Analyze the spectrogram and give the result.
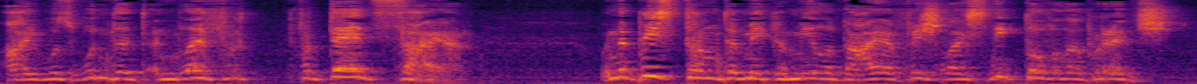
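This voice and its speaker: A man's voice: sits high, lively intonation, fairly quick, pushed and bright, pitched above the performer's own voice, exaggerated voice. A man voicing a frightened, pleading soldier in a storybook reading, deferential and stammering before his king. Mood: fearful, pleading.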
